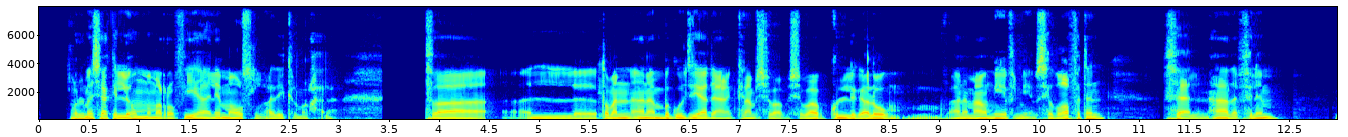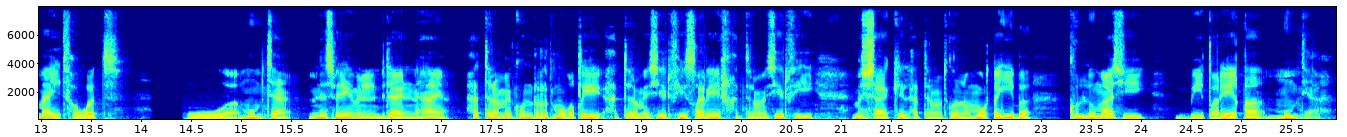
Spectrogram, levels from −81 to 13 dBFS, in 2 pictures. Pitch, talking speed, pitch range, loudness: 95 Hz, 140 wpm, 85-110 Hz, -20 LUFS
